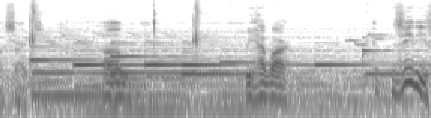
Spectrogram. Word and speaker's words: ziti: We have our ziti is how you pronounce it, isn't it? Mm-hmm. Not ziti, it's ziti.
